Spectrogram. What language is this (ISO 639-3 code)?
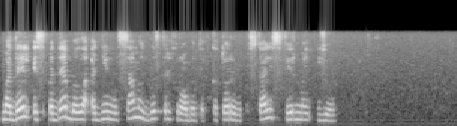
rus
